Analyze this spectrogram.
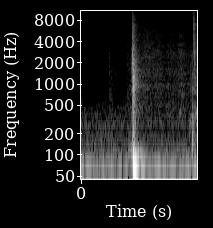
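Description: A small fridge door shuts with a firm thump.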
